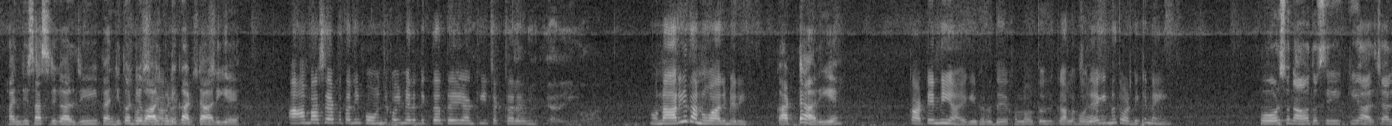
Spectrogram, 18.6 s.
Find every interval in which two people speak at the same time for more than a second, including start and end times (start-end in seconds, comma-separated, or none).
1.8-3.1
